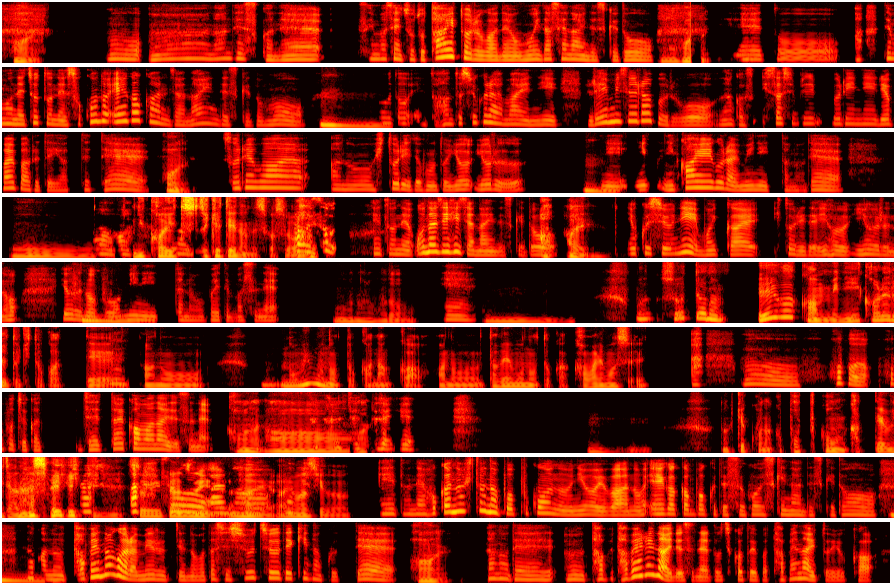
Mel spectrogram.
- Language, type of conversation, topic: Japanese, podcast, 映画は映画館で観るのと家で観るのとでは、どちらが好きですか？
- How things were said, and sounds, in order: other noise; tapping; chuckle; background speech; laugh; laughing while speaking: "買ってみたいな、そういう"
